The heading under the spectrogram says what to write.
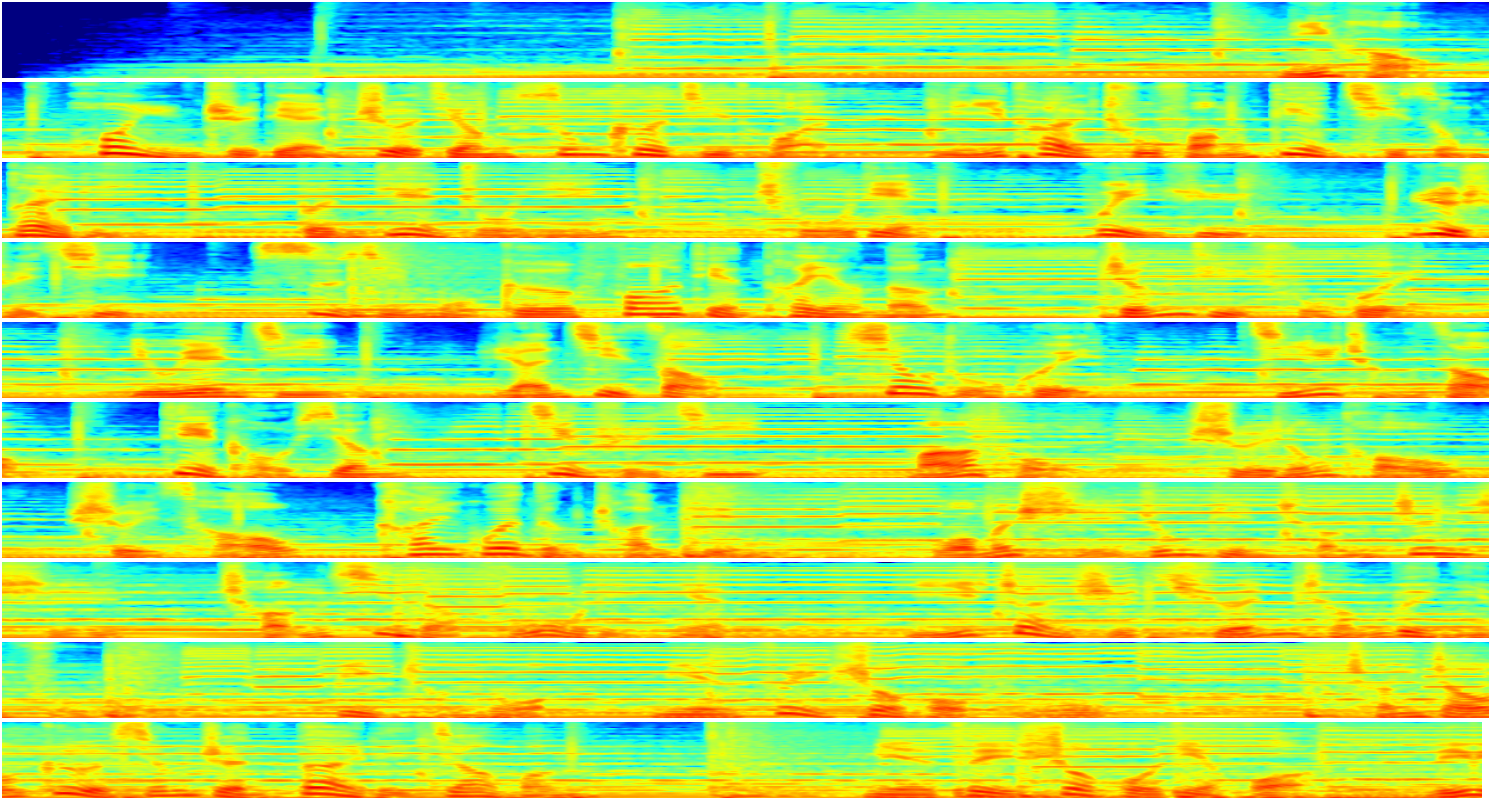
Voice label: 男 彩铃; 浙江松科集团

